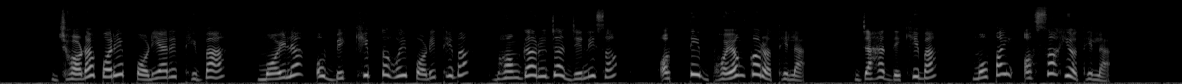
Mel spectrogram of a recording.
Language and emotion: Odia, disgusted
